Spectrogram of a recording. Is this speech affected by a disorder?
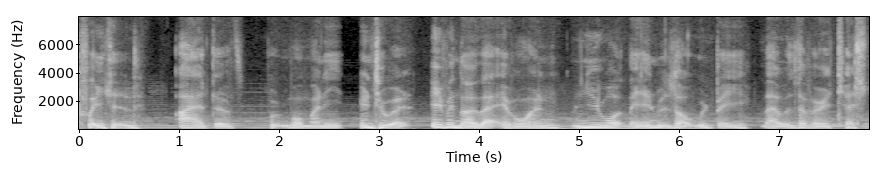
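Yes: cerebral palsy.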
